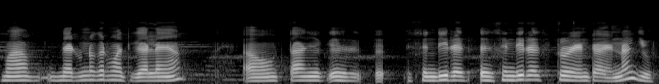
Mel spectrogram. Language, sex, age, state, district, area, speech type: Sindhi, female, 60+, Delhi, South Delhi, urban, spontaneous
